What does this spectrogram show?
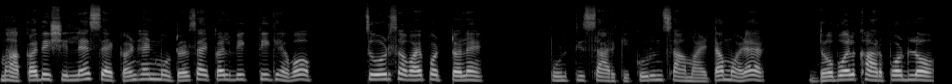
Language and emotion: Goan Konkani, sad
